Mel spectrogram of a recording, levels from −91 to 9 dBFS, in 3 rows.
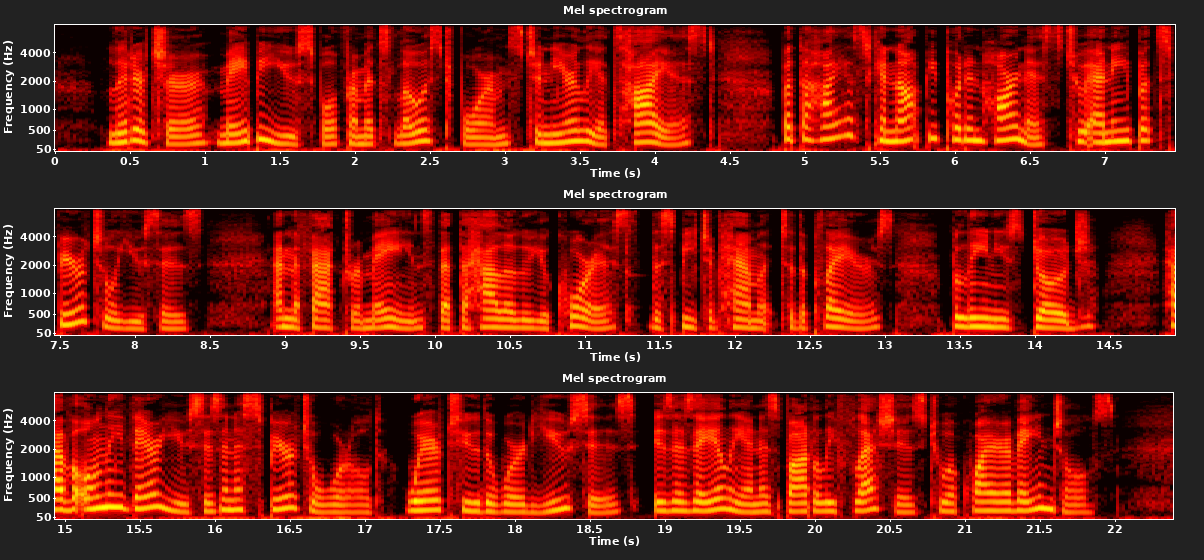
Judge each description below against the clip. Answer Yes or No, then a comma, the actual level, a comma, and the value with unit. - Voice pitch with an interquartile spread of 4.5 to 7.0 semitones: Yes, average, 4.8 semitones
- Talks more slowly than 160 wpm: No, average, 175 wpm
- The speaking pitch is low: No, high, 200 Hz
